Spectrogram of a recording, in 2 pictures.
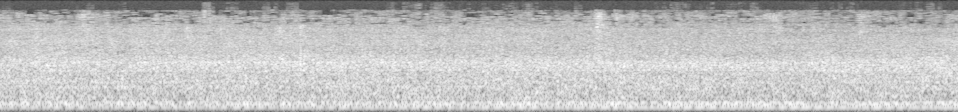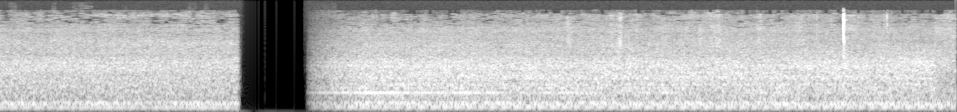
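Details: Snowblower small engine idling with an uneven, lumpy beat that wavers instead of holding steady, with one brief cut-out: a rough idle.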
